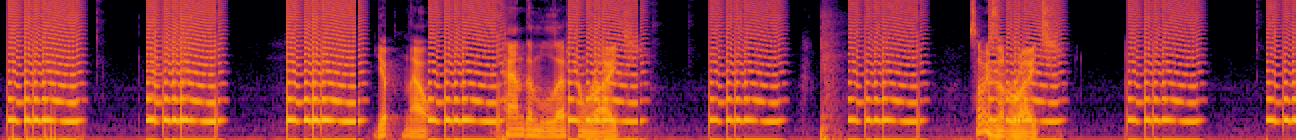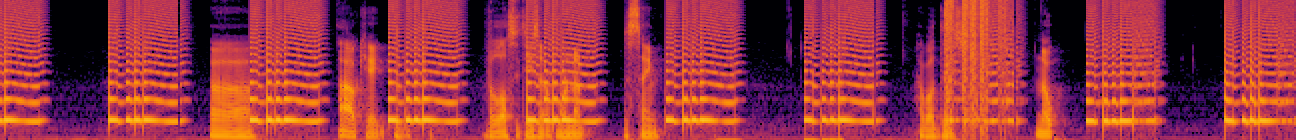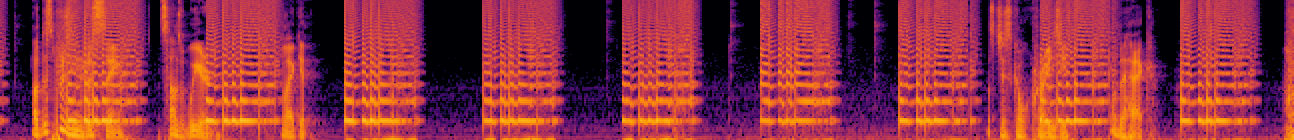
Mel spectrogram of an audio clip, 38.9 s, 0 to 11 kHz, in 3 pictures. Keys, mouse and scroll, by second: 0.8 click, 1.7-2.2 scroll down 4, 4.2 click, 5.4 click, 6.2 click, 7.0-8.0 drag, 11.8 click, 12.7 click, 14.9-16.6 drag, 17.2 click, 20.1-21.8 drag, 22.1-26.4 drag, 29.1-31.3 drag, 31.6 click, 32.7 click, 34.5 click, 35.2-36.6 drag.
